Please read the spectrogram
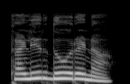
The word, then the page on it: ತಳಿರ್ದೋರಣ: kannada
